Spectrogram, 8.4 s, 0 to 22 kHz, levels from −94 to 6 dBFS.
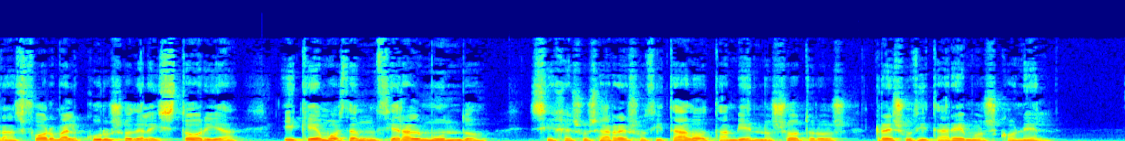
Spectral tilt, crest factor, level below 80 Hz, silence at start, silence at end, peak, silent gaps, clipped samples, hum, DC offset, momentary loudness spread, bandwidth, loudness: -5.5 dB/octave; 16 dB; -56 dBFS; 0 s; 0.55 s; -4 dBFS; none; under 0.1%; none; under 0.1%; 8 LU; 16.5 kHz; -22 LUFS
